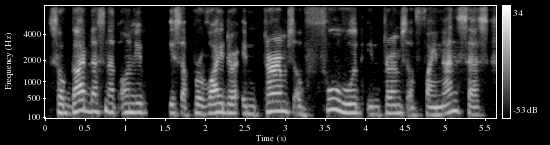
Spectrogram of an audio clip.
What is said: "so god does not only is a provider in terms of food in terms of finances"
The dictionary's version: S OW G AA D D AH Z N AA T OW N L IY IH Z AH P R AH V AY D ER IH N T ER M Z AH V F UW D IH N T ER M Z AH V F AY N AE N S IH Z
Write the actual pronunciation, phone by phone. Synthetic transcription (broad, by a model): S OW G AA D D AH S N AA T OW N L IY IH S AH P R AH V AY D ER IH N T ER M S AH V F UW D IH N T ER M S AH V F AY N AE N S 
